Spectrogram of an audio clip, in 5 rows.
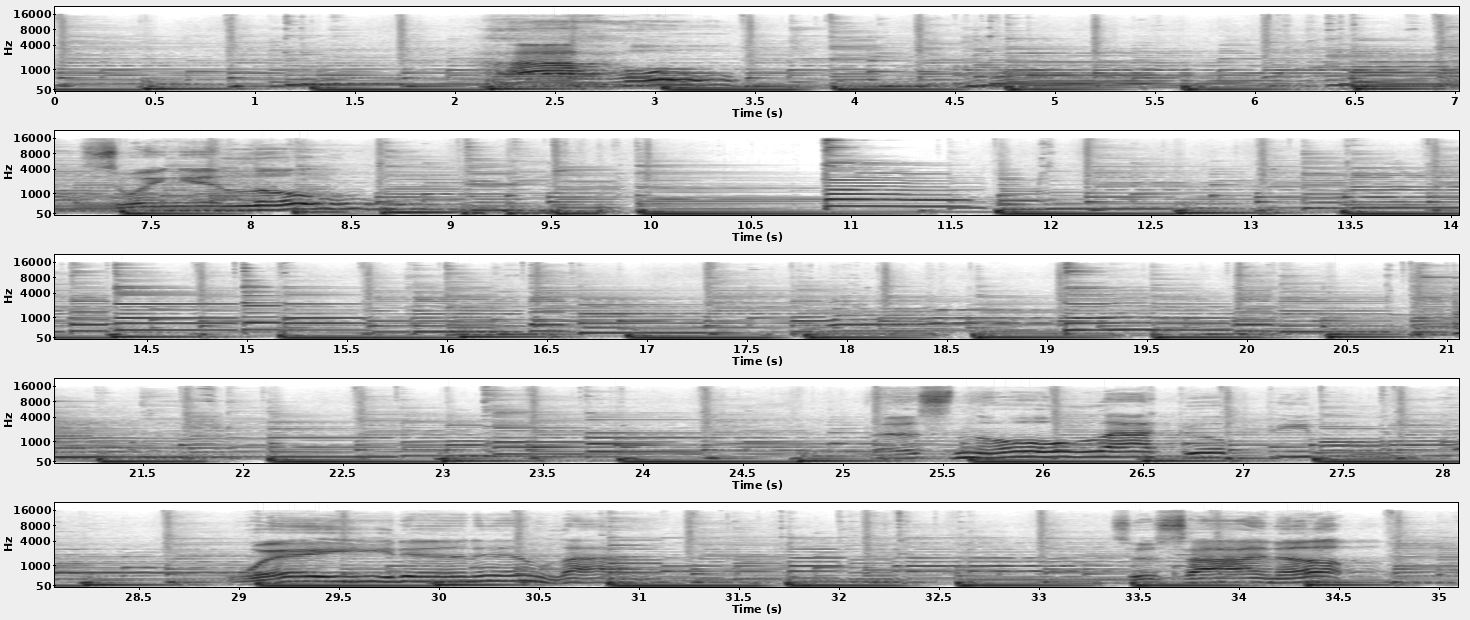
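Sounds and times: bluegrass band playing: 0:00.0 - 0:35.0
dobro lead: 0:00.0 - 0:35.0
plucked upright bass: 0:00.0 - 0:35.0.

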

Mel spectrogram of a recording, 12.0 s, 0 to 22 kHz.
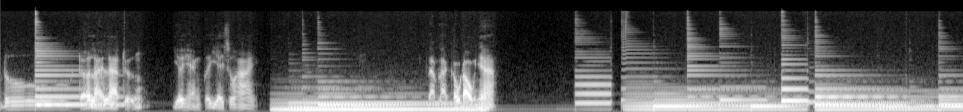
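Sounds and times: nylon-string guitar picking: 0:00.0 - 0:01.8, 0:03.4 - 0:06.1, 0:07.2 - 0:12.0.

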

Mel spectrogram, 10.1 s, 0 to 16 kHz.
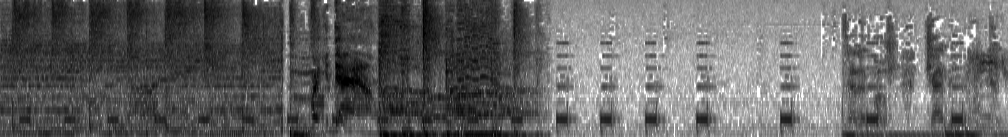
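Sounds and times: music: 0:00.0 - 0:05.5, 0:08.4 - 0:10.0.

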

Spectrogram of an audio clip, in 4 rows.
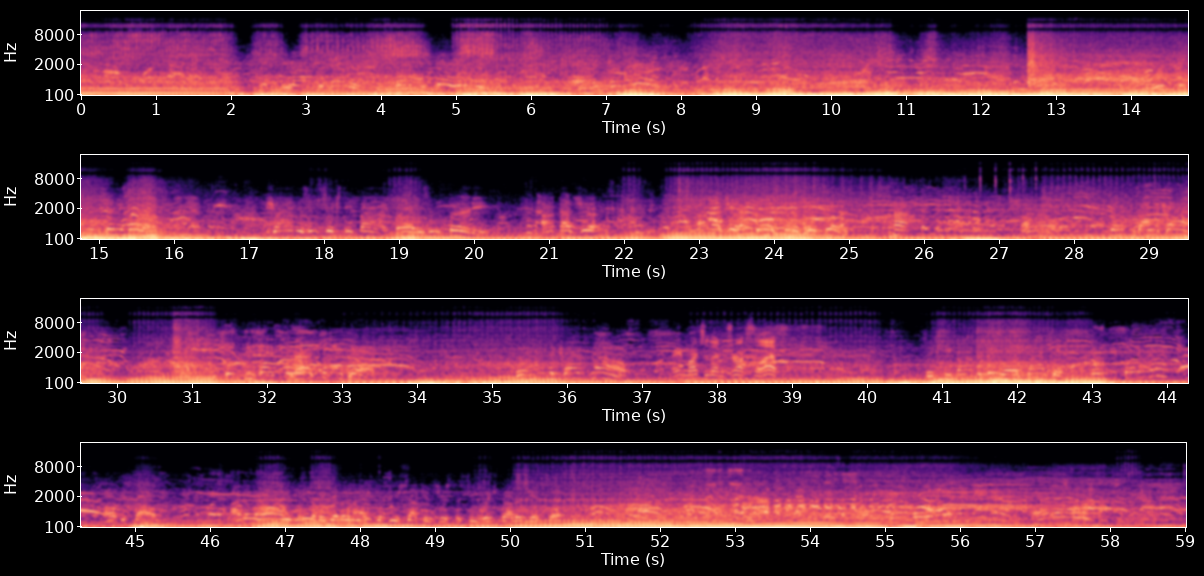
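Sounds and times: crowd talking: 0:00.0 - 0:59.0
truck engines rumbling: 0:00.0 - 0:59.0.

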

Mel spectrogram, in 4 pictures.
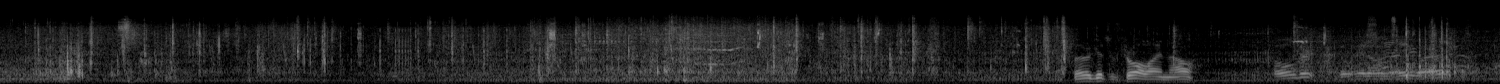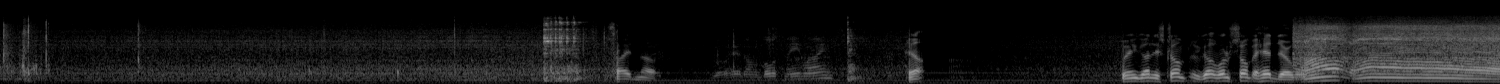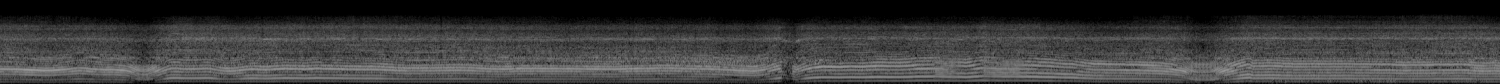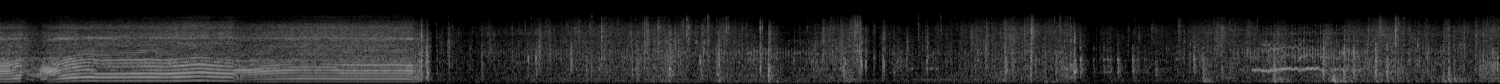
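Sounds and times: rustling and handling noise: 0:00.2 - 0:10.8.

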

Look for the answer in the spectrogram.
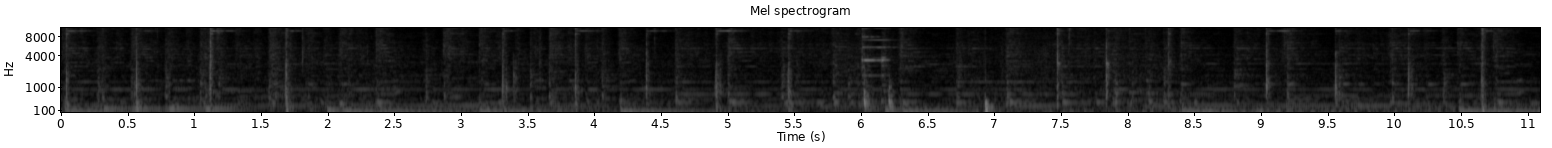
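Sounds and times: hammer chipping stone: 0:00.0 - 0:02.4, 0:03.3 - 0:06.3, 0:09.0 - 0:10.9.

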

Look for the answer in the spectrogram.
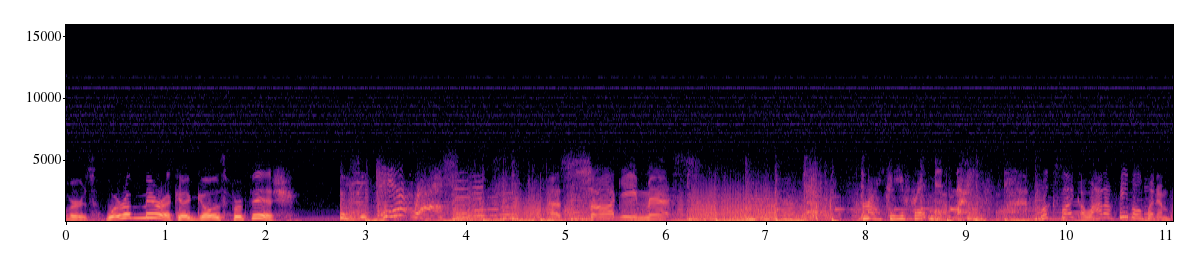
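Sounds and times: background music with bass and drums: 0:03.8 - 0:07.9.

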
